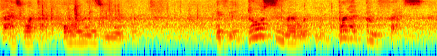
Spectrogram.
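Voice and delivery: normal talking voice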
